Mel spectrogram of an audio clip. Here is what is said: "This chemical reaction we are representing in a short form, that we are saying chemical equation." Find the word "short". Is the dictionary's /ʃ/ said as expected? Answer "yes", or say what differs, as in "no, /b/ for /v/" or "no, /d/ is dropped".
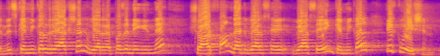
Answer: yes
